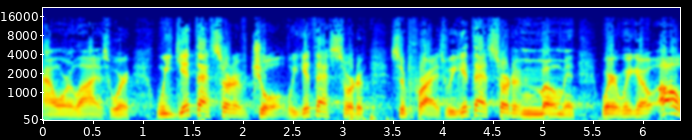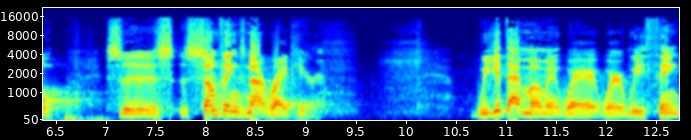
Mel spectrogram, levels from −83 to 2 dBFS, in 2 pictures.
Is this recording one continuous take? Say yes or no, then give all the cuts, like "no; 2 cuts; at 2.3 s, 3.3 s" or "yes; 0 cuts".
yes; 0 cuts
